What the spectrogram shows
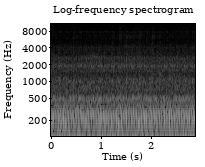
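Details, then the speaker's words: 2006 VW Passat B6 1.9 PD TDI with 318,000 km that normally starts only in first gear, started and put in gear. The diesel idles evenly and confidently with no knocks or misses while the check-engine light stays on. Normal idle. "включаем сзади едем мотору все ровно мотор работает ровно уверенно горит чек на потому что рассказа мир исключено"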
